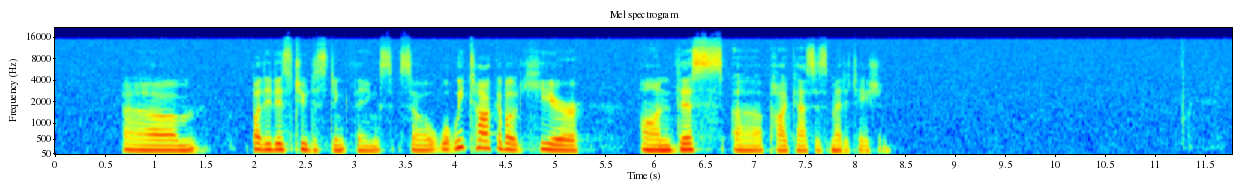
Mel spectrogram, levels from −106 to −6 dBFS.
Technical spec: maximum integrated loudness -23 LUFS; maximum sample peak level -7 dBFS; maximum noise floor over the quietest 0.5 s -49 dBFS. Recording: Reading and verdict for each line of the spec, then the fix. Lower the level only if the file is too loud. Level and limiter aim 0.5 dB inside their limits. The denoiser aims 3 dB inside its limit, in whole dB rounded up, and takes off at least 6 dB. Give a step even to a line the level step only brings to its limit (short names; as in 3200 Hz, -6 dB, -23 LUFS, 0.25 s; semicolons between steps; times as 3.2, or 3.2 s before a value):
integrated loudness -27.0 LUFS: OK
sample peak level -10.0 dBFS: OK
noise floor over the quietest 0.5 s -59 dBFS: OK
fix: none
